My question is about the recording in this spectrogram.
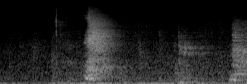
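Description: A man's single short cough about a second in, sharp and noisy, with a smaller breathy sound just before the end.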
